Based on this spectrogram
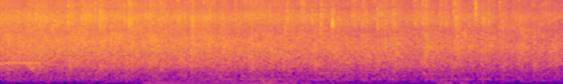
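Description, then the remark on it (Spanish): Sustained applause from an audience, clapping for God: a dense steady wash of many hands clapping that holds strong throughout and eases slightly at the end, with a low hum underneath. “Dale un aplauso fuerte a Dios por eso.”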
